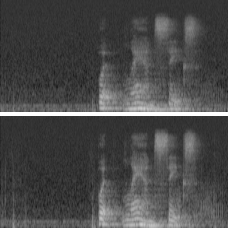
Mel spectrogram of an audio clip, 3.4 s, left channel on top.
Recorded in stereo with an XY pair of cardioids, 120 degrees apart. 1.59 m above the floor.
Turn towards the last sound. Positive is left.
turn(degrees=-50)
